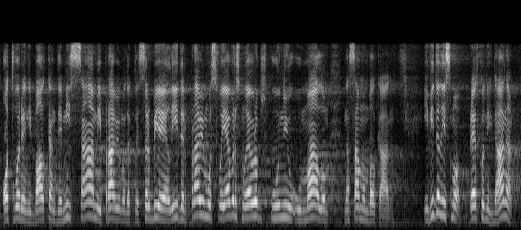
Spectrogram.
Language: Serbian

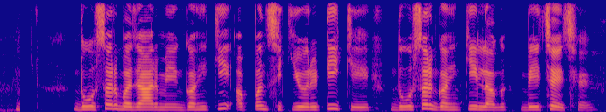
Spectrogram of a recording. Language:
Maithili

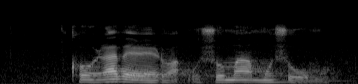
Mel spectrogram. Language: Venda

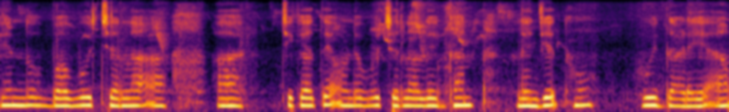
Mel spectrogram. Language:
Santali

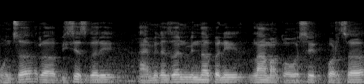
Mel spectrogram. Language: Nepali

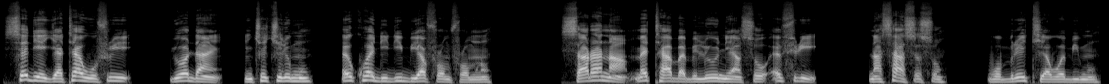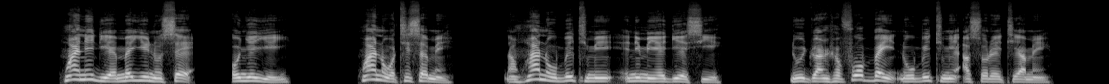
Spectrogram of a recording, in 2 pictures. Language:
Akan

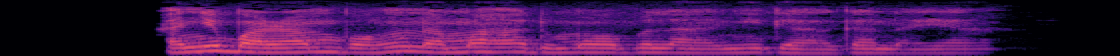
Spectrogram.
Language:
Igbo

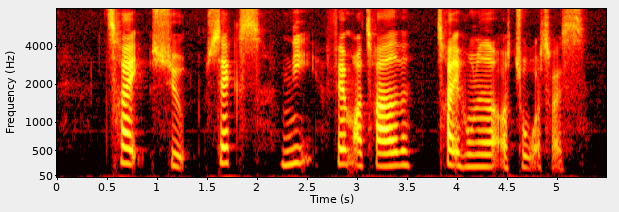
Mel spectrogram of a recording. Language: Danish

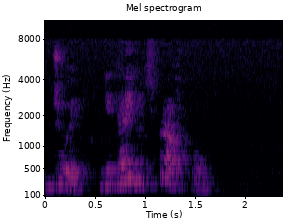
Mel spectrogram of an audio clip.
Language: Russian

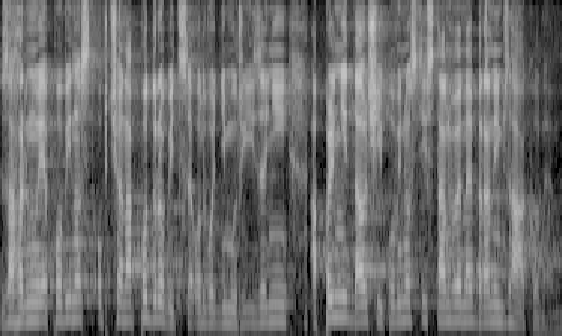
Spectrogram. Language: Czech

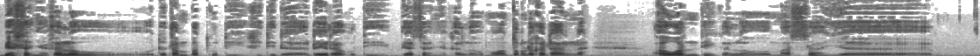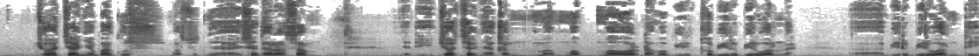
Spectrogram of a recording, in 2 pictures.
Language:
Sabah Bisaya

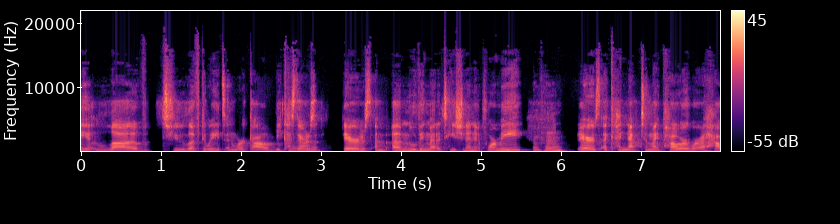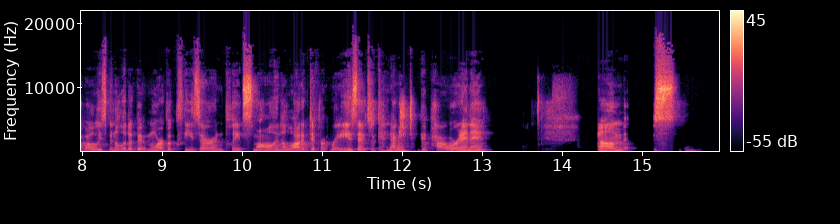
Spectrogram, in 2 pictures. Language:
English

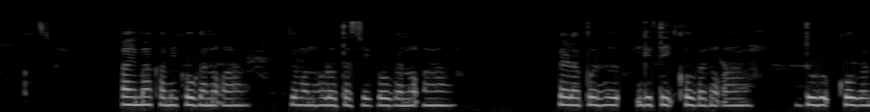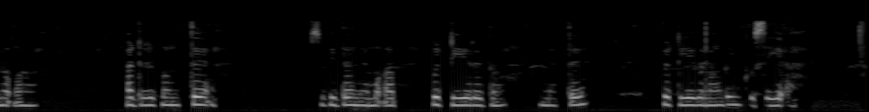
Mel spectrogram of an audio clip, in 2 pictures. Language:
Santali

